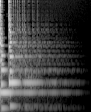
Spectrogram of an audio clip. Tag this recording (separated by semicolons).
sweet; cute; alert; sound; alarm; caution; warning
